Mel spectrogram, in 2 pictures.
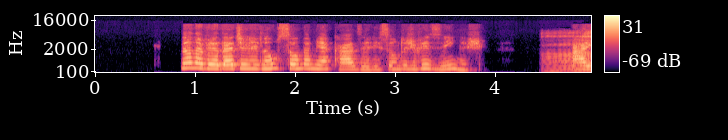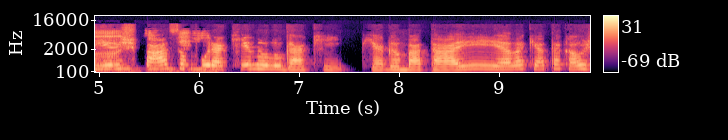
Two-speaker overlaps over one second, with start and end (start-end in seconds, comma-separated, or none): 4.7-6.2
